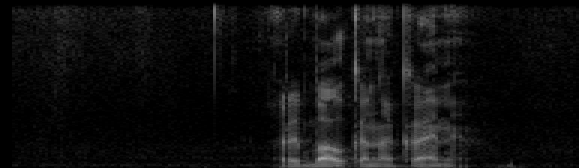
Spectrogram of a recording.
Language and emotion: Russian, neutral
